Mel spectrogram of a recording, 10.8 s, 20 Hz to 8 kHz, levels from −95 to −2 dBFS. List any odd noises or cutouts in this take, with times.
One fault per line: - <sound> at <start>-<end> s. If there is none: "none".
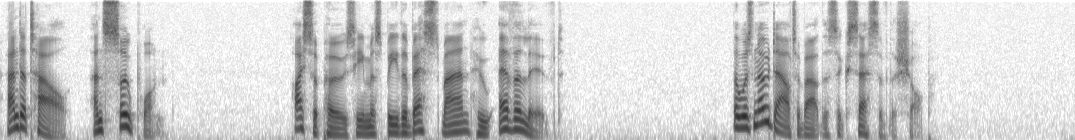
none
